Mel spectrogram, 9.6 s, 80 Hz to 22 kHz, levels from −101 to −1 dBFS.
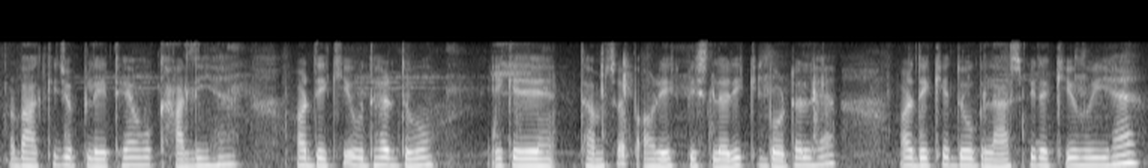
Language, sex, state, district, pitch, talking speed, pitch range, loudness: Hindi, female, Bihar, Araria, 165 Hz, 165 wpm, 155-175 Hz, -17 LUFS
